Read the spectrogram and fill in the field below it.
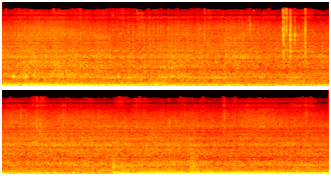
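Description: Footsteps crunch over rubble.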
